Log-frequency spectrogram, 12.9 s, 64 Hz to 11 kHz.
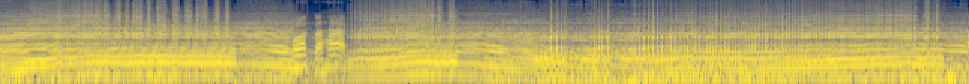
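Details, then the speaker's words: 1989 Kawasaki KX125 two-stroke after power valve replacement: revs up and sags unevenly, stumbling and hesitating; exhaust checked unblocked, revved more as fuel ran out with petcock off; owner suspects carburetor, cause unconfirmed. "something's going on with the carburetor huh i don't know sounds like crap though"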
